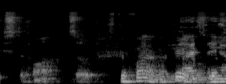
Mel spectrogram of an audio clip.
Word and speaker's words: Stephen: Stefan, and then I, for the longest time, said Stefan. And it wasn't until I got the job here that I was like, I want to try and be a little more professional and say my name the way it should be, Stefan.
